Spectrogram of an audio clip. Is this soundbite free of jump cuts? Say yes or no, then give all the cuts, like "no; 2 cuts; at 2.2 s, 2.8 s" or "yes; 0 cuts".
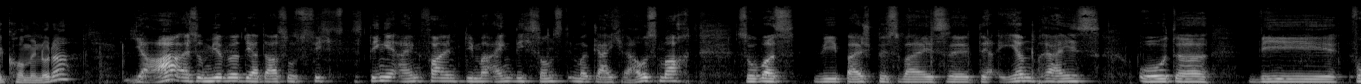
yes; 0 cuts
